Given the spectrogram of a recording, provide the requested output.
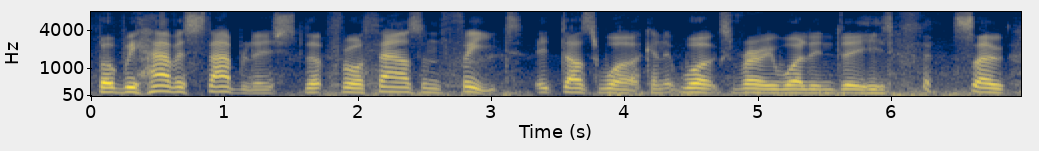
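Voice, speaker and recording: A man giving an informal gear review, explaining things in a measured, careful way. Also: on the high side, darkish tone. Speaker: presenter reviewing and testing gear. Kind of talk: informal product review commentary.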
